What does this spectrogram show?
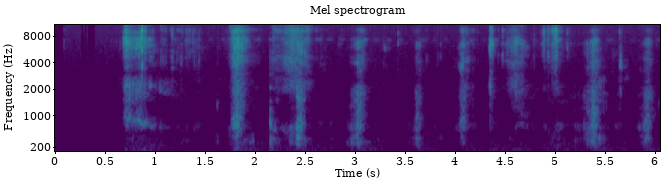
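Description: Faint crunching and chewing of crisp fried chops (banana-flower and fish fritters): a string of short, irregular crunches about twice a second, starting just under a second in.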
